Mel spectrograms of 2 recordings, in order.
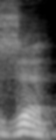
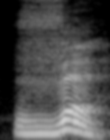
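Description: First: The z is a plain buzzing sound. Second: The z is lisped, like voiced th. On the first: "Ben peltek yapmadan çıkarıyorum" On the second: "Peltek haliyle söyleyecek olursak"

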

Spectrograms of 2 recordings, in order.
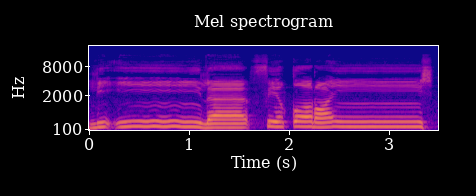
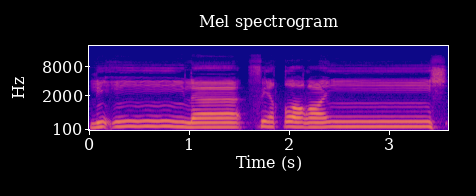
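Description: Both takes have the same delivery.

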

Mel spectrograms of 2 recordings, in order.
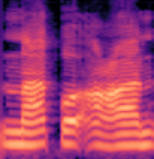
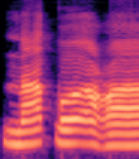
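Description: First: The word ends with a final n sound. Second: The word ends on a long a sound. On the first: The reading continues without stopping here. "কিভাবে পড়ব?" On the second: The reader stops at this word. "এখন যদি আমরা এখানে ওয়াকফ করি"

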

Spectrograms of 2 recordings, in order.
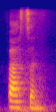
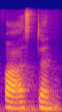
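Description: First: The T is silent in the middle. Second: The T is sounded in the middle. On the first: The speaker calls it right. "it's fasten" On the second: The speaker calls it wrong. "It's not fasten"

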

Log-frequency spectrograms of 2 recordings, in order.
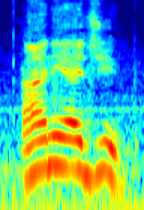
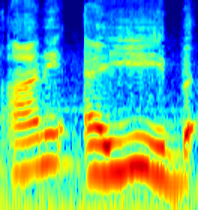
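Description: First: The verb is said with a j sound. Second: The verb is said with a y sound.

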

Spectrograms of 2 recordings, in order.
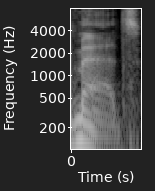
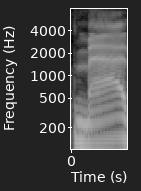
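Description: First: The name ends with an s sound. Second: The name ends without an s sound. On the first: "He will always be Mads" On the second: "the S is silent"

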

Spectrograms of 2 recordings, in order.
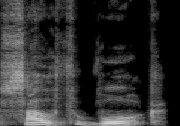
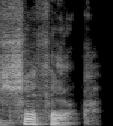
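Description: First: It is said with an American pronunciation. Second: It is said with a London pronunciation.

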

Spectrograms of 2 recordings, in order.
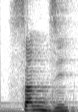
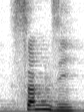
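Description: The two takes are said the same way.

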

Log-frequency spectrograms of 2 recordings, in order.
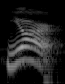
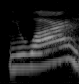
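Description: First: The two words merge into one short syllable. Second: Two separate words are said, 'you' and 'are'.

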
